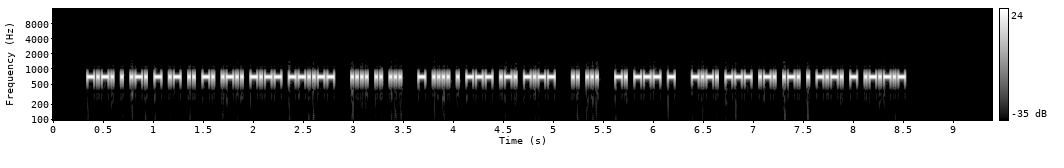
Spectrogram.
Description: Morse code, heard as a keyed tone, about 50 wpm, 700 Hz. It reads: CERTAINLY, HIS THEORY IS NOT CORRECT.
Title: Sentences from Top 1000 Words - Review Part 3 - 50wpm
